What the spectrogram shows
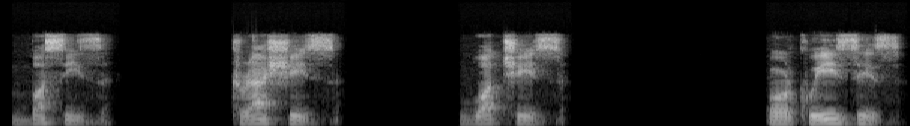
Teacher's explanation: the plural ending -es is pronounced /ɪz/ like buses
